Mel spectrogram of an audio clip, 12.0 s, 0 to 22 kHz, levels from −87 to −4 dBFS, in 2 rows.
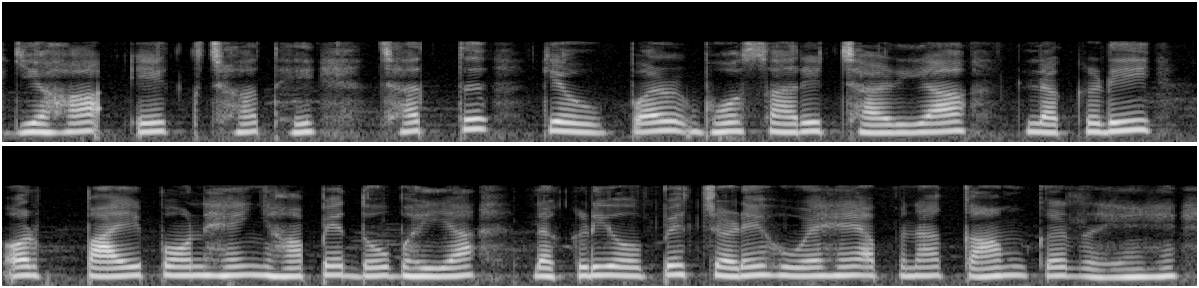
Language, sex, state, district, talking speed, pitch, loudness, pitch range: Hindi, female, Bihar, Kishanganj, 140 wpm, 215 Hz, -23 LUFS, 205-220 Hz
